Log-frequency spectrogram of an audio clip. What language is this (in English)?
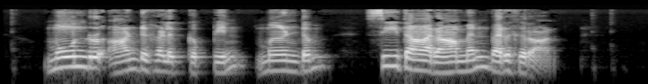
Tamil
